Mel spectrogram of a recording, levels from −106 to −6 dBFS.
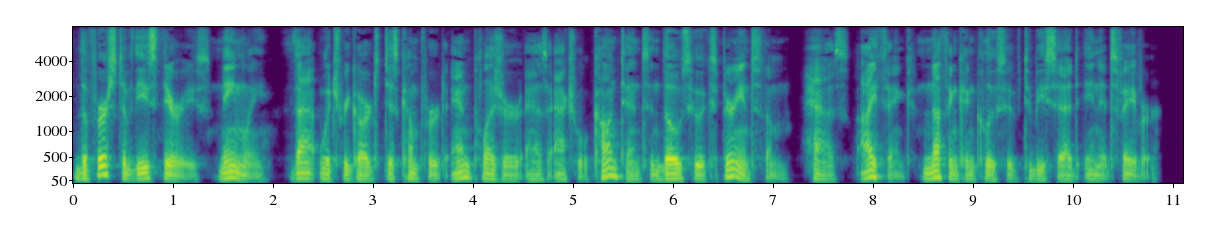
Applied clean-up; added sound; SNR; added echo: none; none; none; none.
